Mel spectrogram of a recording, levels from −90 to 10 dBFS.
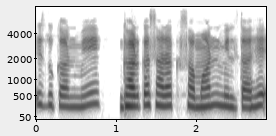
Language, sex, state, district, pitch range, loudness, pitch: Hindi, female, Uttar Pradesh, Jyotiba Phule Nagar, 240-270 Hz, -21 LUFS, 255 Hz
